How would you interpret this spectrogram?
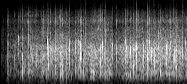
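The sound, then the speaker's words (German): An audience breaks into dense, steady applause, with a few whistles cutting through the clapping, voting for a fire brigade picture. The sound stays loud throughout, with no speech. “Okay, es gab ein paar Pfiffe für die Feuerwehr, also Feuerwehr hat gewonnen, glaube ich.”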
